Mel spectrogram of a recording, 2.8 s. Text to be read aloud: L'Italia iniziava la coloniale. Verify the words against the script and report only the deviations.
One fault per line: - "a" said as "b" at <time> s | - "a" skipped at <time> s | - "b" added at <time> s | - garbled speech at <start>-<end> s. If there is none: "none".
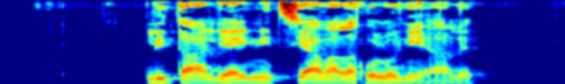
none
